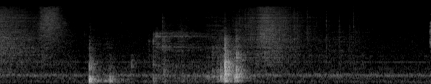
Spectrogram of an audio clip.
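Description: Tiny sugar nonpareil sprinkles poured from a small container, hissing and scattering onto a cookie and a plastic tray, with a few light clicks; the loudest click comes just after two seconds.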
